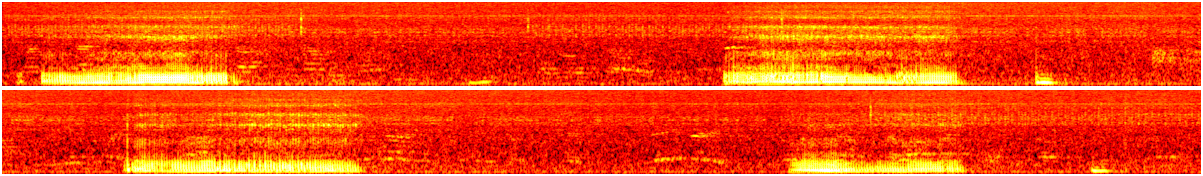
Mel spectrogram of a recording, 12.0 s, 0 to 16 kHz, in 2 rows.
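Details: Four rattling, harmonic snores come from Rocky, a Toy Poodle aged 15, asleep at home. They recur about every three seconds, each lasting about a second, with soft little snuffles in between. His snores have grown louder as he aged.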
